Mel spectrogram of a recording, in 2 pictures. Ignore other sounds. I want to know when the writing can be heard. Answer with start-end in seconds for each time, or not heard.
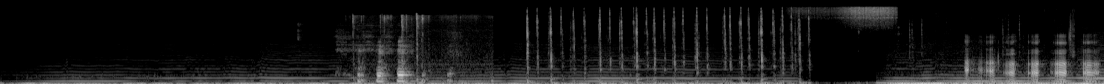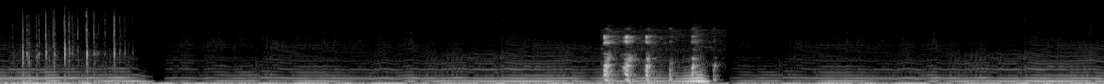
not heard.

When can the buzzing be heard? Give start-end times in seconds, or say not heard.
0.0-22.0.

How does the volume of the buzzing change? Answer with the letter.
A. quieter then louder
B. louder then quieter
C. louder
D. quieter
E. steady
C.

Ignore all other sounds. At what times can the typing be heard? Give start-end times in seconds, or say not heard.
3.5-12.4.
